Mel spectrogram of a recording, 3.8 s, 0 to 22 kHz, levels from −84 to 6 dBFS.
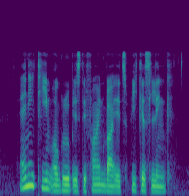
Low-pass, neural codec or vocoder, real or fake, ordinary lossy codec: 7.2 kHz; none; real; none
